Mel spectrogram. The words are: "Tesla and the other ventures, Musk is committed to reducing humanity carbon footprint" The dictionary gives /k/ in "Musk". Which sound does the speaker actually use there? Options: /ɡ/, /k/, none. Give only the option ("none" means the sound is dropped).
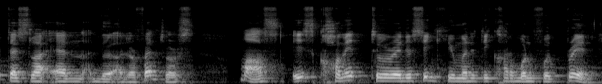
none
